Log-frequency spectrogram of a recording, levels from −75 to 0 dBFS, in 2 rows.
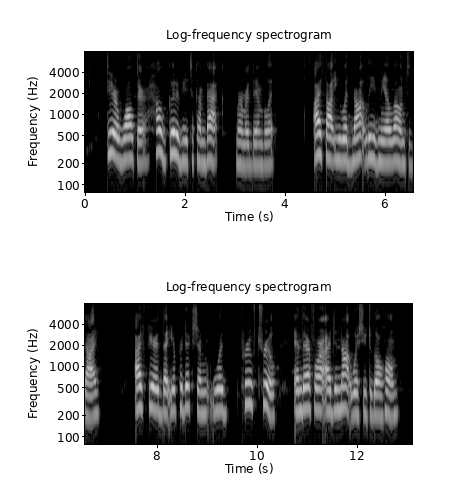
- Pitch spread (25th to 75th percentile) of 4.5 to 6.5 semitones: No, average, 3.2 semitones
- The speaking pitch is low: No, high, 225 Hz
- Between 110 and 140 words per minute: No, average, 185 wpm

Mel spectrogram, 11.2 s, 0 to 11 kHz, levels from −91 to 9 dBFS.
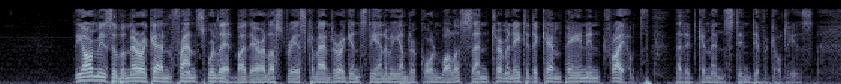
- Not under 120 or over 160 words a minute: Yes, average, 150 wpm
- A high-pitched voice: No, low, 105 Hz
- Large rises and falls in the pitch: No, average, 4.2 semitones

